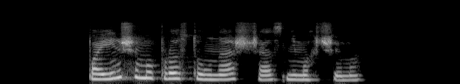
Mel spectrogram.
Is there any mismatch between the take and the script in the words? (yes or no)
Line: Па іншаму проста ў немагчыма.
yes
